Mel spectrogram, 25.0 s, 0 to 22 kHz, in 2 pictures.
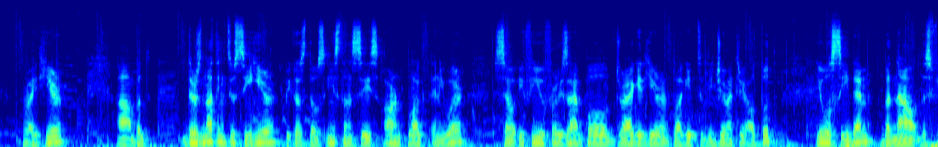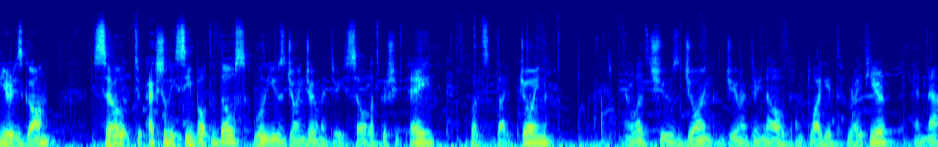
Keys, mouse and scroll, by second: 1.3 middle click, 6.6-7.2 drag, 8.1-9.3 drag, 9.9 click, 11.1 middle click, 12.7 middle click, 13.4 shift+middle click, 15.8 click, 17.5 shift+a, 24.7-25.0 drag.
